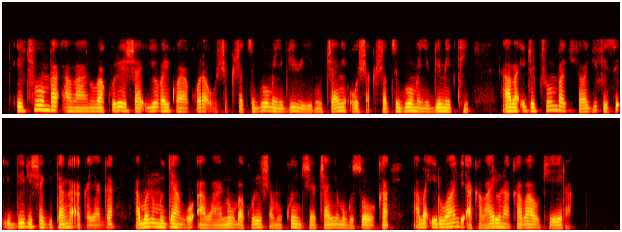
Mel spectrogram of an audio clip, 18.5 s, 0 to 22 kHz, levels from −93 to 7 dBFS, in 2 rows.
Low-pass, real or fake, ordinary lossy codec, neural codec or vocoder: 5.4 kHz; real; Opus, 24 kbps; none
